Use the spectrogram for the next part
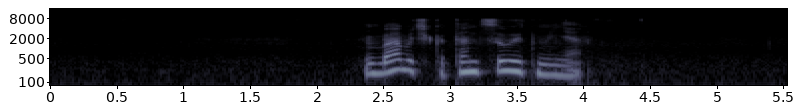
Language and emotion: Russian, positive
